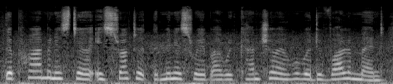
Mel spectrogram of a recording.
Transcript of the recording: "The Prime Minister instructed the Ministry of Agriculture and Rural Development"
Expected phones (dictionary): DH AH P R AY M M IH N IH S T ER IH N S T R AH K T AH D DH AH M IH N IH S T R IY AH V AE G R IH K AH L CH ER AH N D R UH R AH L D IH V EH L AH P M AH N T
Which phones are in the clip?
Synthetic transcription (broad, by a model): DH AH P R AY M M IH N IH S T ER IH N S T R AH K T AH D DH AH M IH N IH S T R IY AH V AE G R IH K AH N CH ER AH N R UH W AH D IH V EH L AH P M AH N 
